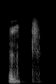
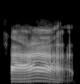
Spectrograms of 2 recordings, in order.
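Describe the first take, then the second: First: The vowel is clipped short. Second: The vowel is drawn out long. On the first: The speaker calls it right. "Sino cat. Es como que un golpe de voz nada más" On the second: The speaker calls it wrong. "No es cat"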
